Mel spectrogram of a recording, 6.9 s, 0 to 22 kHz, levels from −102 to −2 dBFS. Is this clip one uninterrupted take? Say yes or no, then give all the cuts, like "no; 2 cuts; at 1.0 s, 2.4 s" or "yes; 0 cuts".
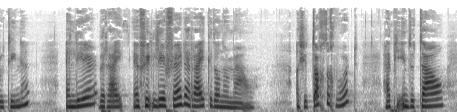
no; 1 cut; at 1.5 s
